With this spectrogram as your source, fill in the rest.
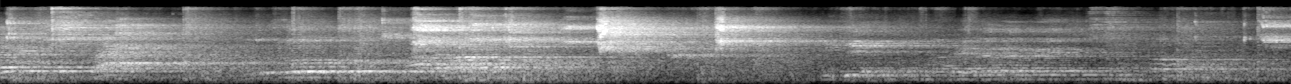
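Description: A crowd of spectators chatters and calls out in an echoing hall.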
